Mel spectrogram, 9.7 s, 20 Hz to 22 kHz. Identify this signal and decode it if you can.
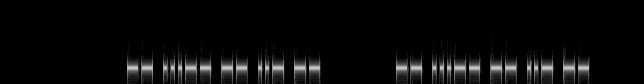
Morse code, heard as a keyed tone, about 21 wpm, 700 Hz. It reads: M3MUM M3MUM
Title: DXCC-100 Call Signs - 5 Characters - Repeated 2x - 22wpm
